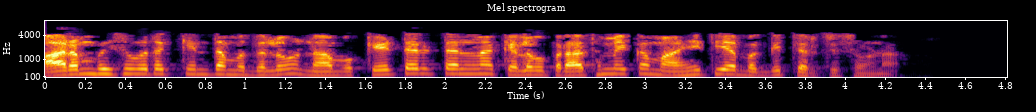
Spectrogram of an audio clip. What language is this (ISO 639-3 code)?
kan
